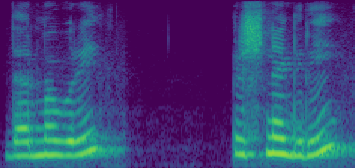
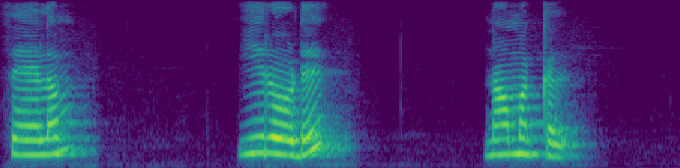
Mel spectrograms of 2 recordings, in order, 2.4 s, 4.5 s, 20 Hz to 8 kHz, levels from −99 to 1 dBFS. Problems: none marked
